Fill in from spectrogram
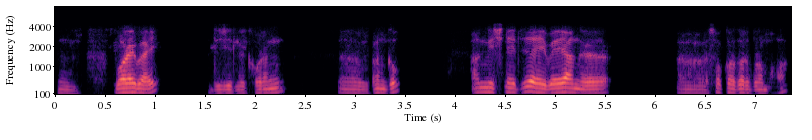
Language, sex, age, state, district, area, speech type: Bodo, male, 60+, Assam, Udalguri, urban, conversation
